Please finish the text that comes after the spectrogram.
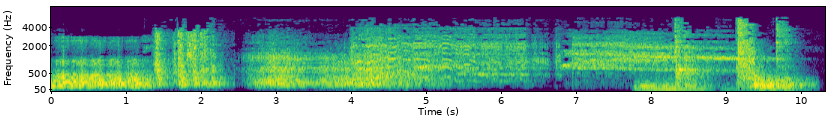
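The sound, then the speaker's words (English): A voice imitates a heavy dungeon door creaking open, with drawn-out groaning and squealing creaks, loud, ending in a few sharp higher squeaks. “Let's open the dungeon.”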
